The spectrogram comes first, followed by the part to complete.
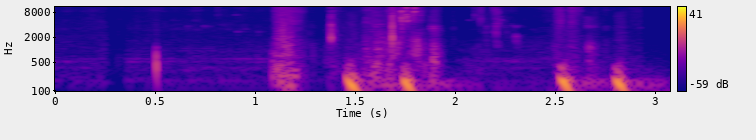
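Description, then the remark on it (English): A deep, booming heartbeat sound effect played during a live contest thumps in two lub-dub pairs, loud, with a short burst of rustling noise around the first pair and no talking. “This motherfucking heartbeat throwing me off, bro.”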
